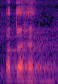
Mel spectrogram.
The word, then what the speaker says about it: अतः: इसका उच्चारण है की तरह किया जाता है, जैसे अतः, प्रातः, स्वतः आदि। क्या कहा? विसर्ग का जो उच्चारण है वो है की तरह किया जाता है।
